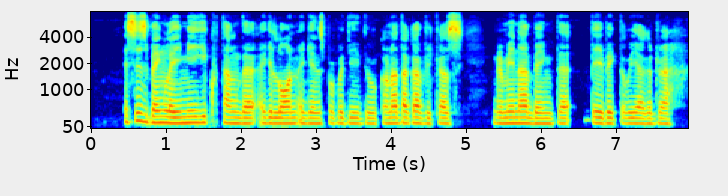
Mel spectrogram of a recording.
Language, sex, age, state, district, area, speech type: Manipuri, male, 18-30, Manipur, Senapati, urban, read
